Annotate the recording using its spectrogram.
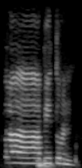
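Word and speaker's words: ثابتٌ: So your tongue should be coming slightly out of your mouth, and it should be touching your upper teeth when you say this word. So letter. So thabitun.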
